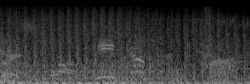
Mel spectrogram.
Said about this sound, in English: now let's test our M64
